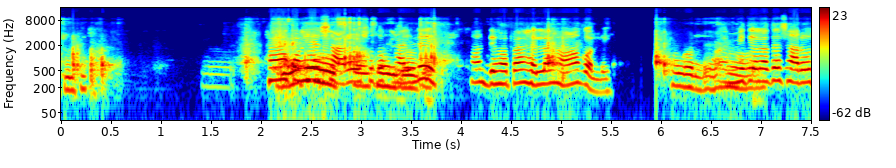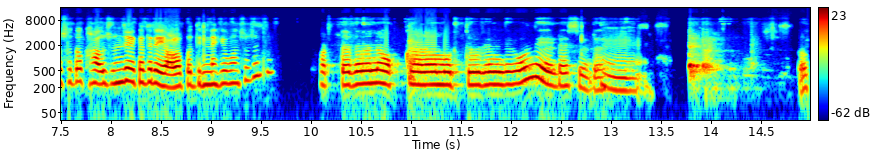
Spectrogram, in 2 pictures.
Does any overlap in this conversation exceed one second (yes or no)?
yes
